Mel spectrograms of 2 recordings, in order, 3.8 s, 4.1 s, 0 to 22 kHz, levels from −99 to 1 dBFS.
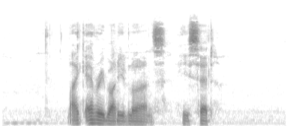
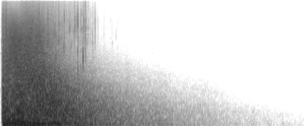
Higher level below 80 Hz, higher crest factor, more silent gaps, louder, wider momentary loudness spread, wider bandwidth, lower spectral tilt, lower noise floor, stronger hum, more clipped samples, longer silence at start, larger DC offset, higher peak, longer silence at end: second, -82 dBFS vs -26 dBFS; about the same, 22 dB vs 18 dB; neither; second, -48 LUFS vs -13 LUFS; second, 12 LU vs 23 LU; second, 13 kHz vs over 20 kHz; second, -3 dB/octave vs -4.5 dB/octave; about the same, -84 dBFS vs -82 dBFS; neither; neither; first, 0.6 s vs 0 s; neither; second, -30 dBFS vs 0 dBFS; second, 0.95 s vs 2.4 s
